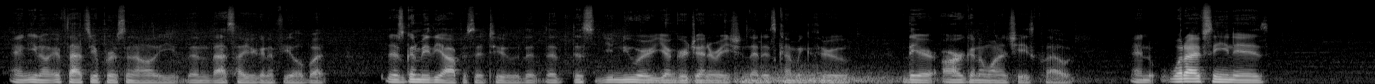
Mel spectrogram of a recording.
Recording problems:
rain or running water; noticeable; throughout; 10 dB below the speech

